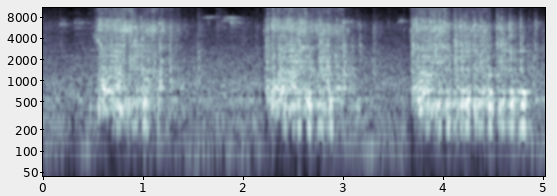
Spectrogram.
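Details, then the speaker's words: 1968 Evinrude 6 hp outboard set to high speed: the revs jump up sharply, then sag back down about every second and a half, hunting and unable to hold high speed. The carburetor throttle linkage/cam is suspected. "i'll put it way up on high speed there it goes right back down again"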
